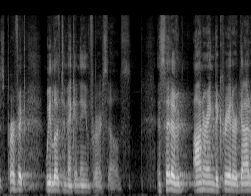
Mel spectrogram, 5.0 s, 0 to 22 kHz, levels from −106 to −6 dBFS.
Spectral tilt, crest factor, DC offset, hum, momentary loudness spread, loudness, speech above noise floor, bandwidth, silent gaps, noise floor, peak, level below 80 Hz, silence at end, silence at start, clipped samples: -4.5 dB/octave; 20 dB; under 0.1%; none; 19 LU; -33 LUFS; 35 dB; 16 kHz; none; -69 dBFS; -14 dBFS; -84 dBFS; 0 s; 0 s; under 0.1%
